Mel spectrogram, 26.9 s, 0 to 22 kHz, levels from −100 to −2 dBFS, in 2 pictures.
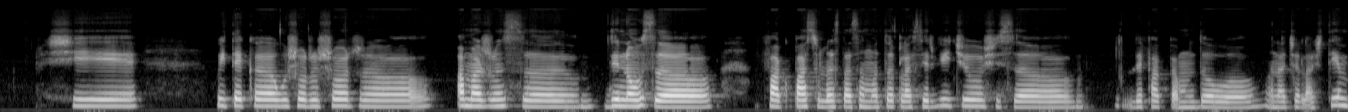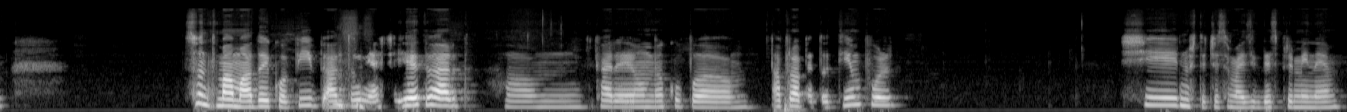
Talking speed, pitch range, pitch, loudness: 110 wpm, 195-230 Hz, 210 Hz, -23 LUFS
